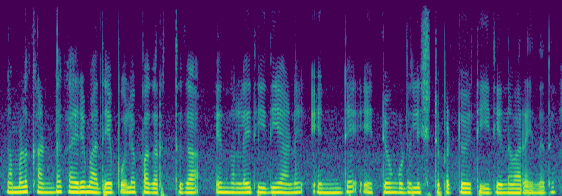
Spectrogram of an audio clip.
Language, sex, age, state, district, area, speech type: Malayalam, female, 18-30, Kerala, Thrissur, urban, spontaneous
